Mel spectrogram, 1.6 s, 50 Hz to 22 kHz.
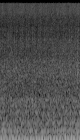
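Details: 1941 Cadillac Series 60 Special Fleetwood, 346 cubic inch flathead V8: low, quiet, steady idle rumble with no ticking or missed beats; engine running smooth and healthy.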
